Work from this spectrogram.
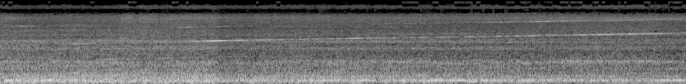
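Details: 2010 Camaro jet car with a Boeing T50 turbine engine and 700R4 transmission, in park, no throttle applied: a steady high turbine whine over an even low roar, with no surging. Normal gas turbine idle.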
